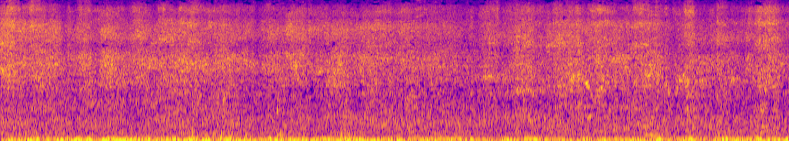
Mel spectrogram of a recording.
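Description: A long freight train rumbles steadily past on the tracks nearby.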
